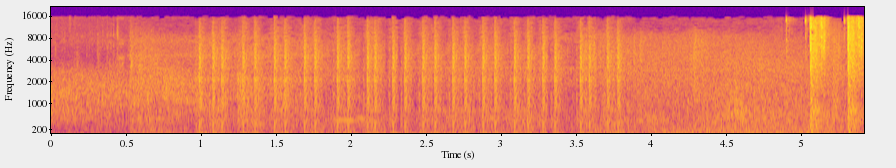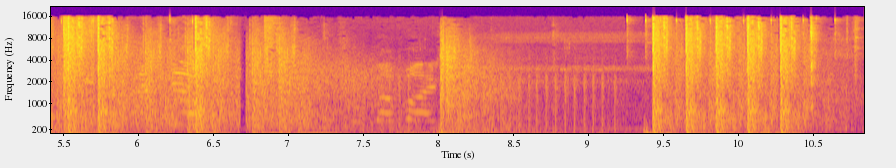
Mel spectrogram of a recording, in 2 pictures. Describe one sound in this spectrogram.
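An automatic rifle fires rapid bursts of loud shots.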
